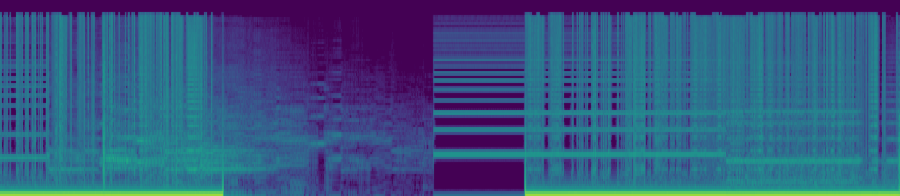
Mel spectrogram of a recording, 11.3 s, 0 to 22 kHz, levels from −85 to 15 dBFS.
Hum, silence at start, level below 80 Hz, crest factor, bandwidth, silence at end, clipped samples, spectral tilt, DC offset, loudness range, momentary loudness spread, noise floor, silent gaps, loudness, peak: none; 0 s; -38 dBFS; 12 dB; 17.5 kHz; 0 s; under 0.1%; -2 dB/octave; under 0.1%; 11 LU; 17 LU; -53 dBFS; none; -26 LUFS; -2 dBFS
